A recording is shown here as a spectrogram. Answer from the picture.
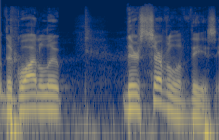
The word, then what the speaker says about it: Guadalupe: If you take the Guadalupe, if you use the proper pronunciation, it can be rocky at times.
